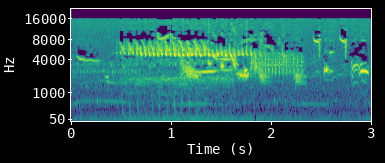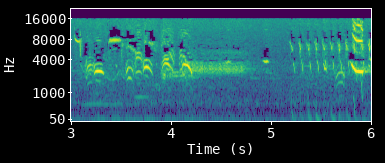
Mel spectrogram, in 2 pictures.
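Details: Nightingale singing in a forest at night, a high buzzy trill giving way to a string of quick, separate chirps and whistles, closing with sharp notes; a soft low hum beneath.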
